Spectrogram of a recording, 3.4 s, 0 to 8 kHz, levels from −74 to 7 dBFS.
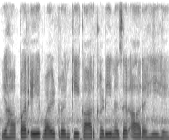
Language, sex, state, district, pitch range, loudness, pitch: Hindi, male, Rajasthan, Jaipur, 185-195 Hz, -17 LUFS, 190 Hz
